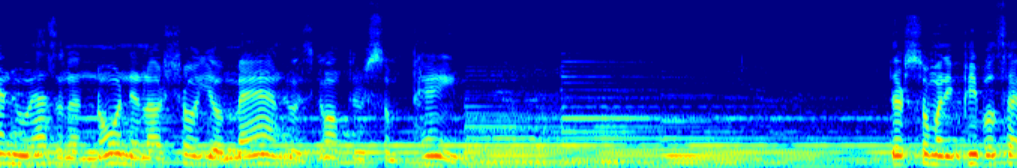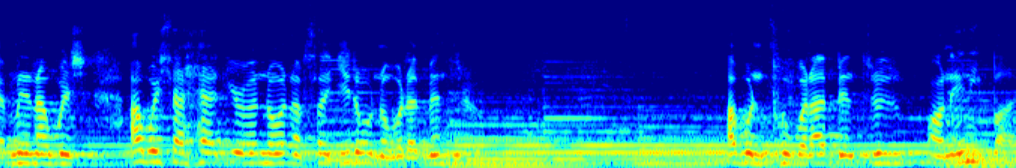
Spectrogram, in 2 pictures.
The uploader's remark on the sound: ENCOUNTER CONFERENCE 2024 | Session 3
